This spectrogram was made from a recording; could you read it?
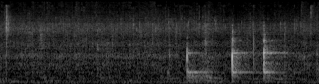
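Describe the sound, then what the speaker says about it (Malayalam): Onions sauté in a clay pot, a soft steady sizzle with a few distinct stirring scrapes and knocks toward the end. "സബോളയൊക്കെ ഏകദേശം ഒന്ന് നന്നായിട്ട് വഴറ്റി കിട്ടിയിട്ടുണ്ട്"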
